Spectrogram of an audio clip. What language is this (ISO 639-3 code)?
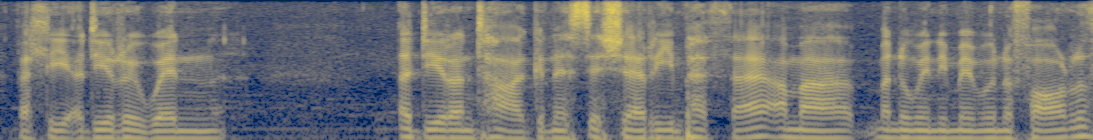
cym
